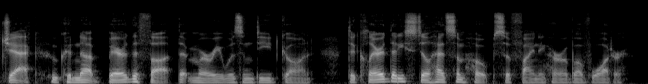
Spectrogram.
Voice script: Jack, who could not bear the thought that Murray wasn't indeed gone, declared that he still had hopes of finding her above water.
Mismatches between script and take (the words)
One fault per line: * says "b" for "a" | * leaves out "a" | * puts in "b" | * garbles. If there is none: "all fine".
* says "was" for "wasn't"
* puts in "some"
